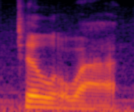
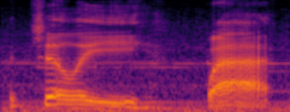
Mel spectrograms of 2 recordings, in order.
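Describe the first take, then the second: First: The middle vowel is reduced and barely heard. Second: The middle vowel is full, like chili whack. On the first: This is how locals say the name. The speaker calls it right. "not so much of an emphasis on I, Can't even hear the I when I pronounce it" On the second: This is how outsiders say the name. The speaker calls it wrong. "there's a lot of people they'll say chili whack"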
